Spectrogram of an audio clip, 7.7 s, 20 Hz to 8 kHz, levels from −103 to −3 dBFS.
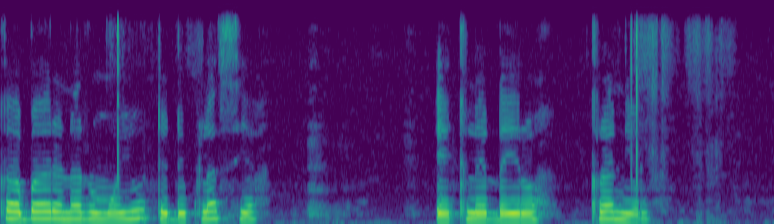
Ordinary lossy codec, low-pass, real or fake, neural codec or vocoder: none; 7.2 kHz; real; none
